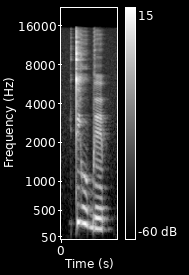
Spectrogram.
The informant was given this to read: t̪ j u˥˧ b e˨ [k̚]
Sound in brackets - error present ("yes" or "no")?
yes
